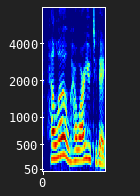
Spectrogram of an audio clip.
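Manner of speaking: ordinary delivery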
